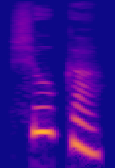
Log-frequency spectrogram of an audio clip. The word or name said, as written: ಶೂಕ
